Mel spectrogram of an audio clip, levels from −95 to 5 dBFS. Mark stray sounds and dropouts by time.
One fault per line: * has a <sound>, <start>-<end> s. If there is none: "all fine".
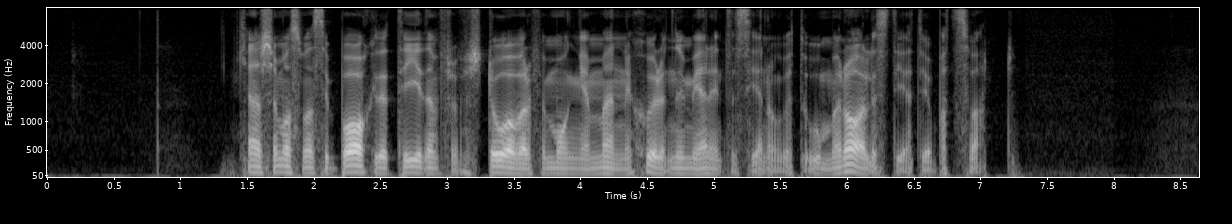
all fine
